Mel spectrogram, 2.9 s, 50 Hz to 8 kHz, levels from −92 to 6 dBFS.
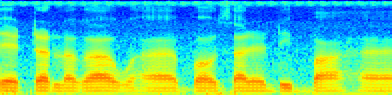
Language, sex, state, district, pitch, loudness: Hindi, male, Bihar, Jamui, 95 Hz, -18 LUFS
